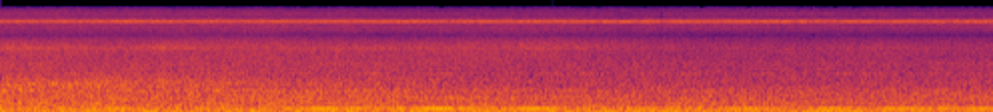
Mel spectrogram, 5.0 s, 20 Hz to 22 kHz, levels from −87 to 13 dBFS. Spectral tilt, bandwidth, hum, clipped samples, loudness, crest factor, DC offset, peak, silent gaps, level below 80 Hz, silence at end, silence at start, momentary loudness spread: -4 dB/octave; 16 kHz; none; under 0.1%; -13 LUFS; 12 dB; under 0.1%; 0 dBFS; none; -18 dBFS; 0 s; 0 s; 2 LU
